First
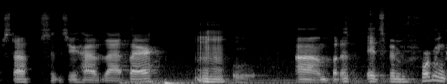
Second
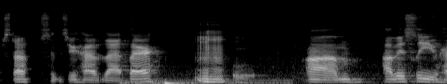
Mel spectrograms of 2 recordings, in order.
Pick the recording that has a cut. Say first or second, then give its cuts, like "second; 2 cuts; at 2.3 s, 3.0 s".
second; 1 cut; at 2.9 s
